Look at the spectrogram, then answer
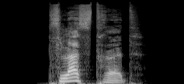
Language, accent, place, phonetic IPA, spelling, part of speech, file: German, Germany, Berlin, [ˈp͡flastʁət], pflastret, verb, De-pflastret.ogg
- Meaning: second-person plural subjunctive I of pflastern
